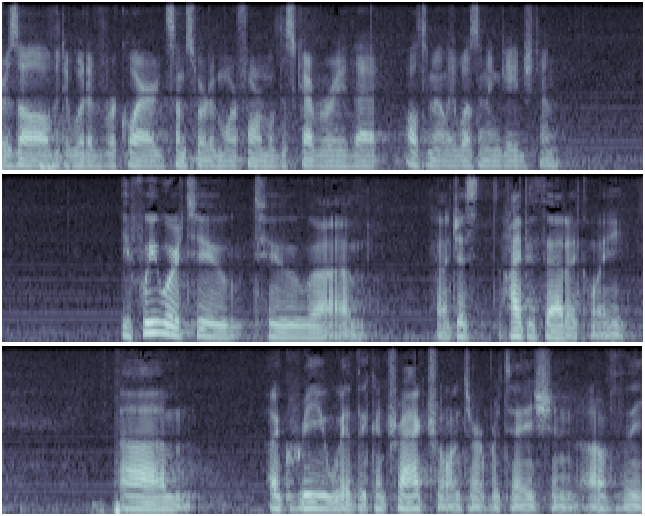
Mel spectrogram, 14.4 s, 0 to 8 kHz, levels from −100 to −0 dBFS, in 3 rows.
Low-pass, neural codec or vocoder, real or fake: 7.2 kHz; none; real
